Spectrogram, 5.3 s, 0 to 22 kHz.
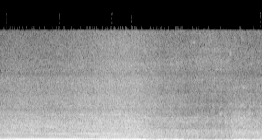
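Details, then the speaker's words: Ford 351 V8 EFI in a Four Winns boat, first start after drivetrain rebuild (new drive coupling, gimbal bearing, transom seal), under way at 3,000 rpm, gauges in the green: strong steady drone lifting smoothly with throttle, no misses or knocks; healthy. "Pick up some throttle. Everything's in the green. What a great thing. 3,000 RPM. Look at the state of that, eh?"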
